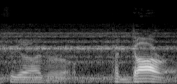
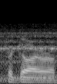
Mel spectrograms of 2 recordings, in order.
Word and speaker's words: Figaro: Make your way first to Figaro, whatever, and talk to the king. That's how you say it, Figaro, not Figaro.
